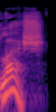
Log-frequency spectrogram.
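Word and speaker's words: Loesch: less like dana lotion no she pronounces it lesh she says los dana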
